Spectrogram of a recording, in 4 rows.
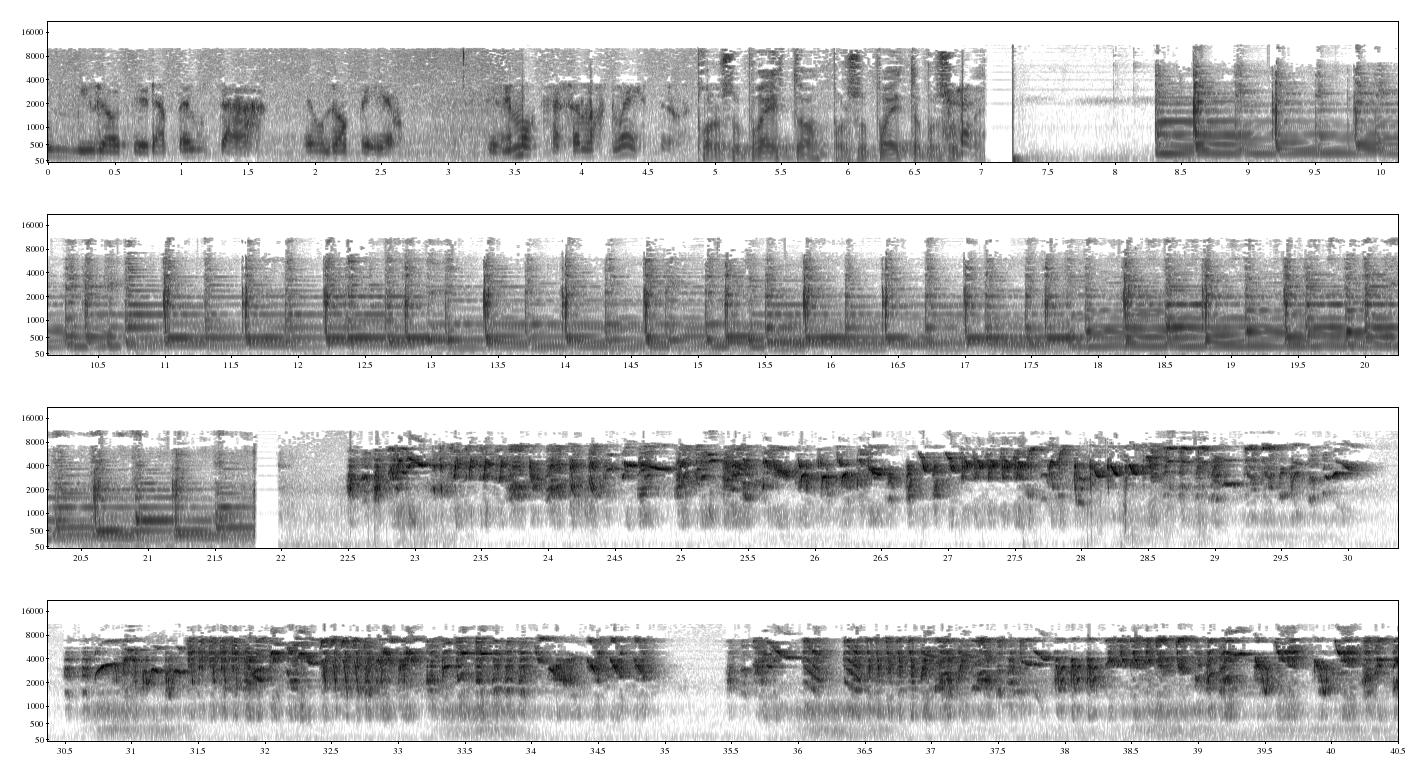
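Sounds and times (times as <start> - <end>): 
speech: 0.0 - 7.0
music: 8.2 - 21.9
hooded siskin singing twittering phrases: 22.5 - 40.4.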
